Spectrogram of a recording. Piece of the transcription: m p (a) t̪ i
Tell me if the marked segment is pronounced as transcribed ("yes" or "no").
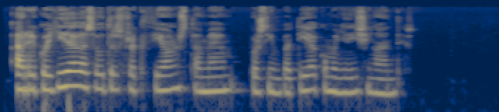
yes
